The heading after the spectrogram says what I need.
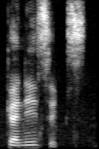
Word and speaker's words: kinesics: Kinesics. It's known as, it's pronounced as kinesics.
